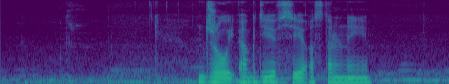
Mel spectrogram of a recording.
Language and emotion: Russian, neutral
